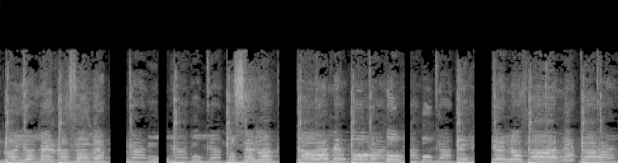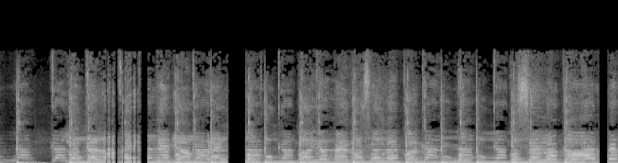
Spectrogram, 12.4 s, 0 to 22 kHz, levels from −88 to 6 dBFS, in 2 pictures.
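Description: At 1.10 s, AAC frame loss with muting leaves a 171 ms soft-edged hole. The decoder zeroed the lost frames, so the sound fades out and back in.

At 1.58 s, a 93 ms block of digital silence cuts in. The output dropped straight to zeros, with no fade at either edge. The length fits a 4096-sample buffer.

At 2.79 s, a 186 ms silent block cuts in and out the same way. This length fits an 8192-sample buffer.

At 4.04 s, a brief 64 ms muted frame loss fades softly.

At 4.74 s, another 186 ms hard-edged silent block cuts in.

At 7.23 s, muted frame losses scatter across 0.43 s, totalling 235 ms. The longest run is around 100 ms.

At 8.45 s, a 186 ms silent block cuts in.

At 12.17 s, a 93 ms silent block cuts in.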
